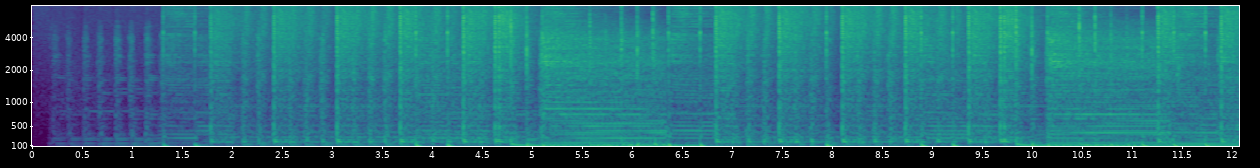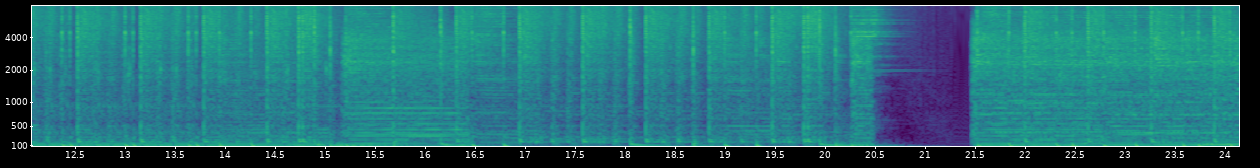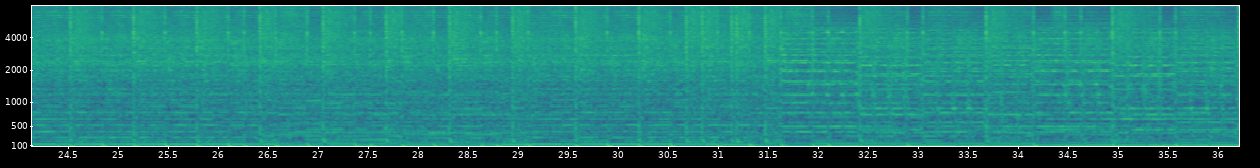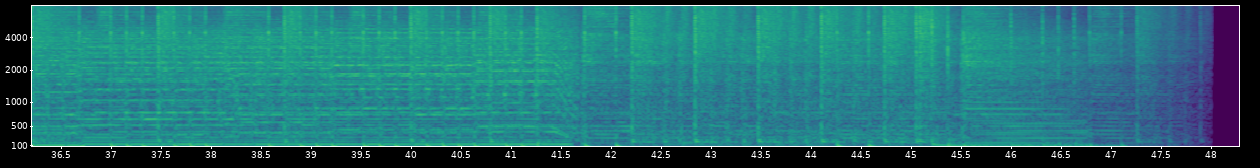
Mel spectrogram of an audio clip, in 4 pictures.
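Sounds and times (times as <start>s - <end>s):
fast drums at 190 bpm: 0.0s - 48.0s.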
